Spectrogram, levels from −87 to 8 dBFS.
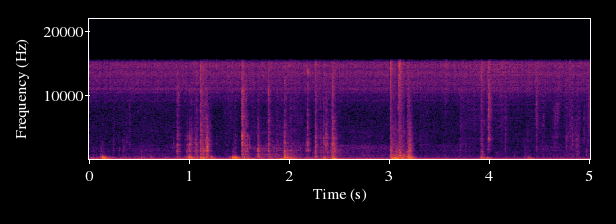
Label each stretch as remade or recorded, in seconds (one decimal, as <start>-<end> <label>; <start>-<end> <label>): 0.0-3.8 recorded; 3.8-4.5 remade; 4.5-5.0 recorded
